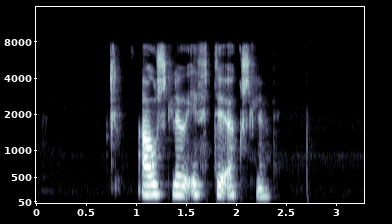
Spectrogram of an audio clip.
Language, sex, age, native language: Icelandic, female, 50-59, Icelandic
